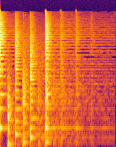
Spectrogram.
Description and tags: I made these sounds in the freeware midi composing studio nanostudio you should try nanostudio and i used ocenaudio for additional editing also freeware
desktop, event, intro, effect, sound, click, startup, bleep, bootup, game, blip, sfx, application, clicks, intros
